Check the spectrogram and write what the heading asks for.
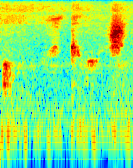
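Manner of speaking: hushed gasp of delight; breathless whisper. Retold or imitated. Fan whispering to viewers about the couple, breathless and awed. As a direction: whisper it in awe. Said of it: "I was like".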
